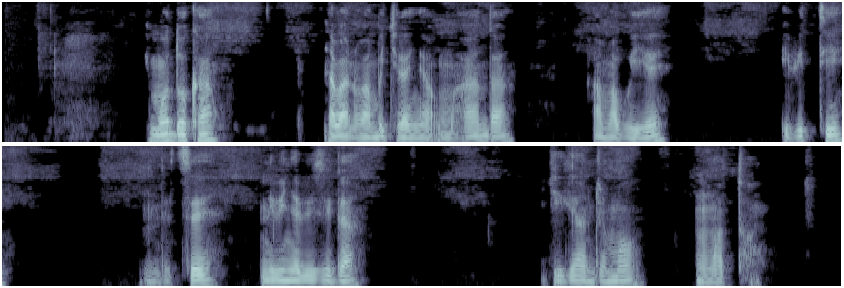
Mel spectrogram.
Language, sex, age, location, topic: Kinyarwanda, male, 25-35, Kigali, government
